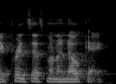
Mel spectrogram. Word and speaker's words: Princess Mononoke: I can make Graham quiver when I say Princess Mononoke. – That was correct. – That was very correct.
